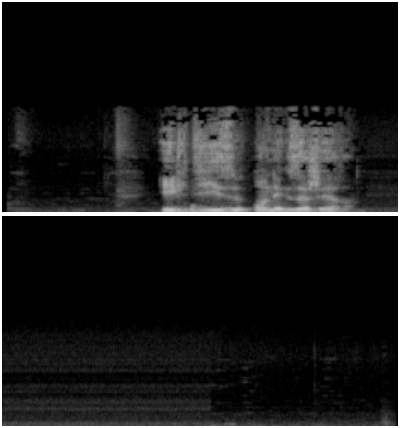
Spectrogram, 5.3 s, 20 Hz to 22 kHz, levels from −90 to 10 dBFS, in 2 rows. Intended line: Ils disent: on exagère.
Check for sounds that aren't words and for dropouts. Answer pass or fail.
pass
